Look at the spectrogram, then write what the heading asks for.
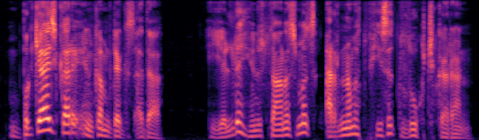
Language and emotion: Kashmiri, angry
